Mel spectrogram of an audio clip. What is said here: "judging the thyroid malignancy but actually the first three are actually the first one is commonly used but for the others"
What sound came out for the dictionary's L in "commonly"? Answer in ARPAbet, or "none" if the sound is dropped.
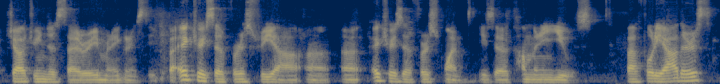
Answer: none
